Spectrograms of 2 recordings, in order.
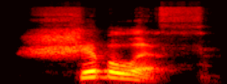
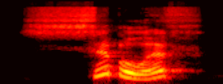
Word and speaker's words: Shibboleth: Quote, if he said no, they would say to him, Say now, Shibboleth. But he said Sibboleth, for he could not pronounce it correctly.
